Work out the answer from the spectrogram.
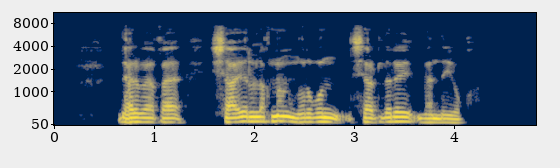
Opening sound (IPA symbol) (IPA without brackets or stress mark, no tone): d̪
